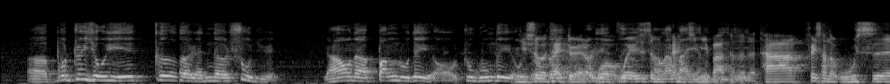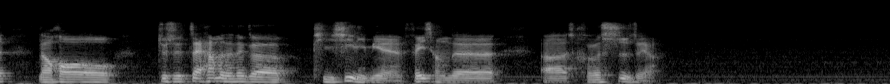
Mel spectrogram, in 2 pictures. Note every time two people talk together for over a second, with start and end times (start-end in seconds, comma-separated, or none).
5.1-7.5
